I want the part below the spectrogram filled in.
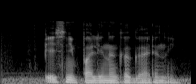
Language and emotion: Russian, neutral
